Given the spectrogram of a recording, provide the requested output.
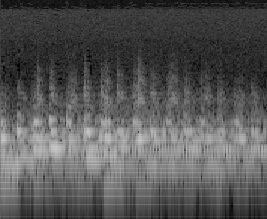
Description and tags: A spacey, echoed loop from a Nord Modular. Reminds me of X-Files theme I think...
ambient, echo, nord, roland, space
